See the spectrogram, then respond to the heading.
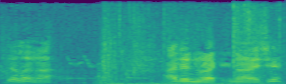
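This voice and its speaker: An American man playing a shifty, defensive gunslinger with a Western accent and a halting manner in an old radio drama. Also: medium pitch, animated, a little hiss or hum, natural voice. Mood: uneasy. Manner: halting, defensive, faintly menacing. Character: shifty hired gunslinger, grudging, falsely conciliatory grown man.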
